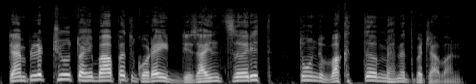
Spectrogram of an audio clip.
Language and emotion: Kashmiri, neutral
